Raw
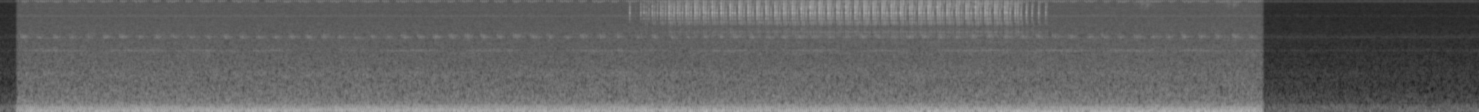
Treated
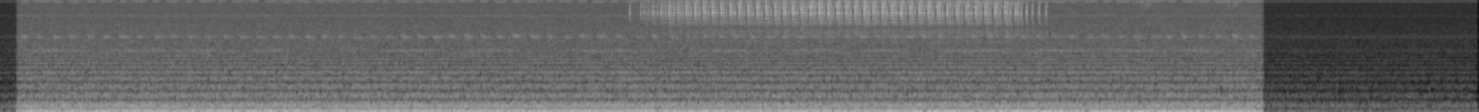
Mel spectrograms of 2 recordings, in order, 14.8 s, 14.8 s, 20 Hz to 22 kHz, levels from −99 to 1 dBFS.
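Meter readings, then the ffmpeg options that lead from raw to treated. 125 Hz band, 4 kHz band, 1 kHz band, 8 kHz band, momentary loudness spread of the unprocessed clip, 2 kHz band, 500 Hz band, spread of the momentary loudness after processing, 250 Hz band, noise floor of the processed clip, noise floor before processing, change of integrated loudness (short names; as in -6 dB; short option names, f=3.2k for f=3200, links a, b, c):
-1.0 dB, +2.0 dB, +1.0 dB, +1.5 dB, 13 LU, +1.5 dB, +1.5 dB, 14 LU, 0.0 dB, -51 dBFS, -52 dBFS, +1.5 dB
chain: -af "aecho=1:1:3.2:0.88,volume=-1dB"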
